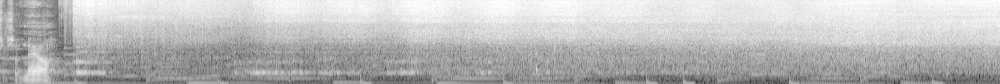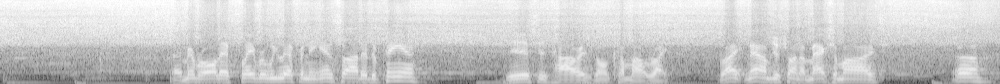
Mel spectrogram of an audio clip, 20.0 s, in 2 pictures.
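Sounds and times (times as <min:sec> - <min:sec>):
potatoes sizzling in a skillet: 0:00.6 - 0:20.0
wooden spatula stirring: 0:02.2 - 0:06.0.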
